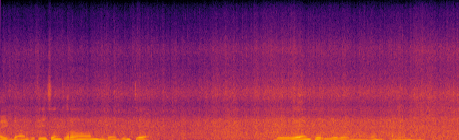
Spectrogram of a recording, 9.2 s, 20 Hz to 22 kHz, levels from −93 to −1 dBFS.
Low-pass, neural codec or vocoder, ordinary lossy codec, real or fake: none; none; none; real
